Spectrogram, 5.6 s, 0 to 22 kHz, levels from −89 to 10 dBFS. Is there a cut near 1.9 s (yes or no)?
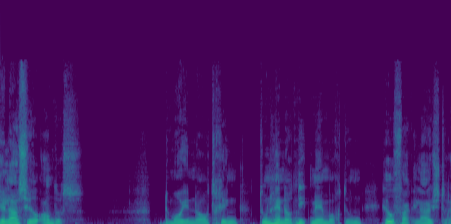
yes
